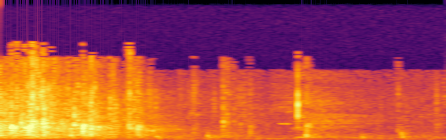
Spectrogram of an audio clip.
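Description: A church audience clapping hands, a dense burst of applause at first that quickly thins into a few scattered, lighter claps.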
